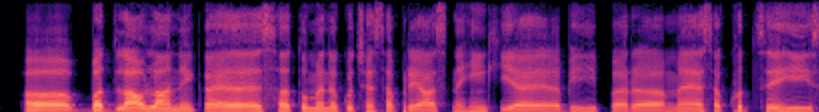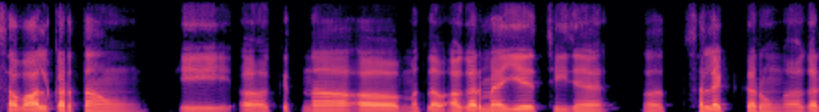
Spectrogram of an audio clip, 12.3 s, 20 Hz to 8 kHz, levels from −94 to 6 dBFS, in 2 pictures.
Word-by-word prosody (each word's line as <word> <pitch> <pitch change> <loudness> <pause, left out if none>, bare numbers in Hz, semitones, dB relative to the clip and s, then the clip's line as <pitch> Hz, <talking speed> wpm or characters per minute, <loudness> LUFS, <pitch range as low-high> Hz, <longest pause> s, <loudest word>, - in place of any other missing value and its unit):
अ, 155 - +2 0.5
बदलाव 155 +7 +6
लाने 215 0 +3
का 205 0 +1
ऐसा 190 -1 +3
तो 185 0 -2
मैंने 175 0 +1
कुछ 175 -2 -3
ऐसा 150 +1 -1
प्रयास 145 0 -1
नहीं 140 +4 -4
किया 145 -5 -1
है 135 0 +2
अभी। 150 +8 -6
पर 150 -1 -1 0.3
मैं 160 +2 -1
ऐसा 155 +4 -2
खुद 160 -2 -4
से 190 - +1
ही 180 +1 -1
सवाल 150 -1 +2
करता 140 0 -1
हूँ 120 -3 -5 0.3
कि 125 -1 -6
अ, 125 -2 -1
कितना 135 +3 -8 0.2
अ, 130 -2 +1
मतलब 130 0 -3
अगर 140 +2 +1
मैं 150 - +3
ये 150 +1 +1
चीज़ें 145 0 -4 0.3
अ, 145 -1 -6 0.2
सेलेक्ट 150 +1 -2
करूँगा, 130 -3 -4
अगर 135 +2 -2
145 Hz, 175 wpm, -22 LUFS, 135-165 Hz, 0.5 s, बदलाव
